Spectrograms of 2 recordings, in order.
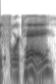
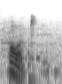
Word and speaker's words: forte: Don't say forte. They what? Forte. Fort. Well, I did not know this. The word is spelled with an E, but the E is pronounced only when speaking of music.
